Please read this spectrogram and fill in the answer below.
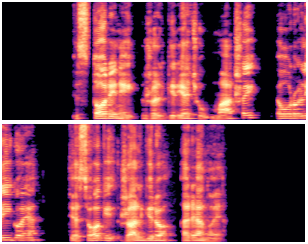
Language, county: Lithuanian, Marijampolė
